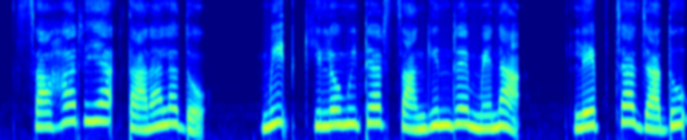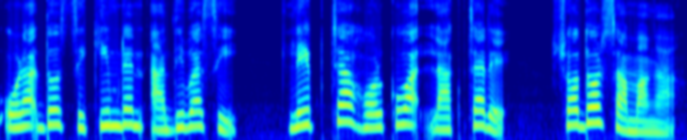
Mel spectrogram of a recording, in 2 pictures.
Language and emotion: Santali, neutral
